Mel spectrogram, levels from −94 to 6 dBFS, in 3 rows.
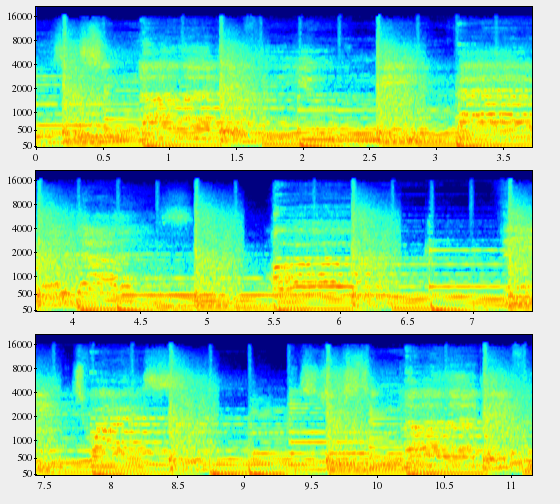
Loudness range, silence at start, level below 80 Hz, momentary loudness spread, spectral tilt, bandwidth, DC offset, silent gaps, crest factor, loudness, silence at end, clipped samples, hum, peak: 1 LU; 0 s; -28 dBFS; 3 LU; -5 dB/octave; 17 kHz; under 0.1%; none; 12 dB; -20 LUFS; 0 s; under 0.1%; none; -8 dBFS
